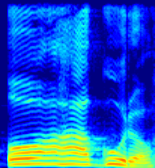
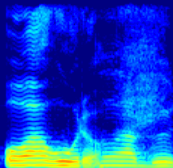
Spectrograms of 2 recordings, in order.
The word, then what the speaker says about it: Ohaguro: El acto era conocido como, era una práctica que se llamaba Oaguro, Se escribe O-H-A-G-U-R-O. Oaguro.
